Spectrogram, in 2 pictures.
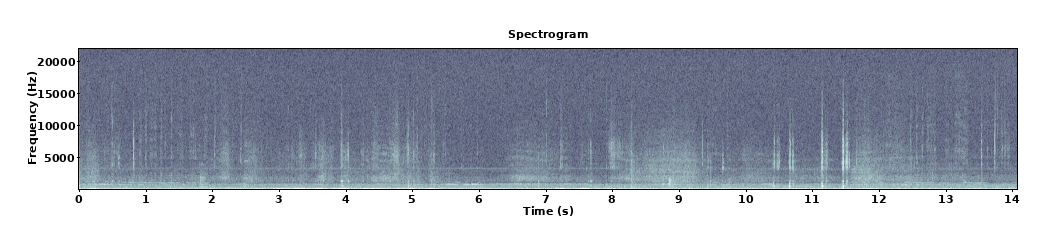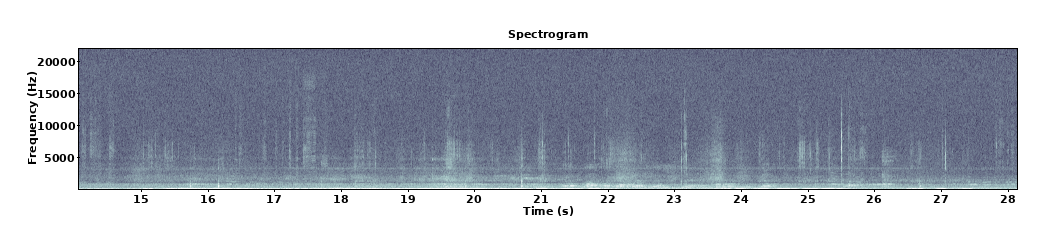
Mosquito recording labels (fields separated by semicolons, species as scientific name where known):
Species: Culex pipiens complex; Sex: female; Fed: unfed; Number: one; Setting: cup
